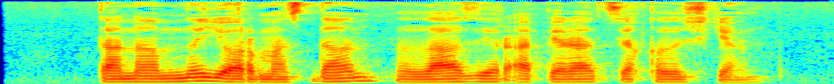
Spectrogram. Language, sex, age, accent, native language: Uzbek, male, 18-24, Toshkent viloyati, Uzbek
